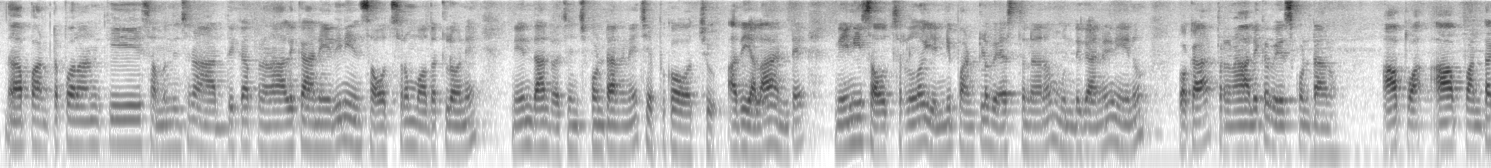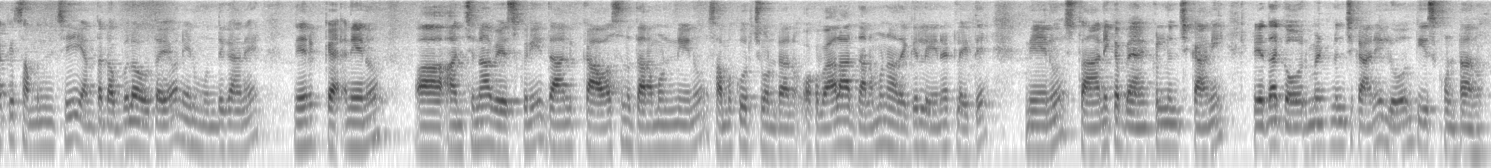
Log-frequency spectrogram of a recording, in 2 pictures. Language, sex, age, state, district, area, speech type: Telugu, male, 18-30, Andhra Pradesh, Palnadu, urban, spontaneous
